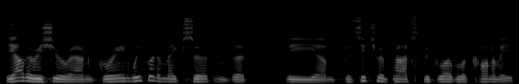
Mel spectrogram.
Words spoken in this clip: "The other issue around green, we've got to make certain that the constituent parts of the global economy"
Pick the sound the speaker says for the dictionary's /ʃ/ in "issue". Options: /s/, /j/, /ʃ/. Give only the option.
/ʃ/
